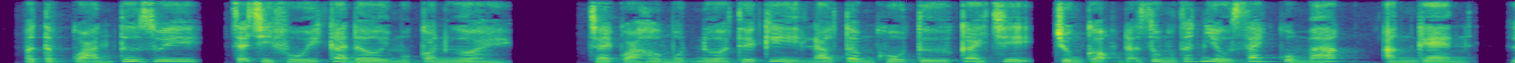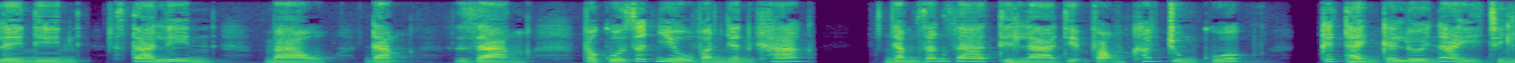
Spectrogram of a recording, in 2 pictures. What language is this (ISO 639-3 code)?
vie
